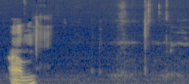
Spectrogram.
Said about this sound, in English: It's me, it sounded me picking up a bunch of dice at once, even though there's not much point to that because I only roll one at a time.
